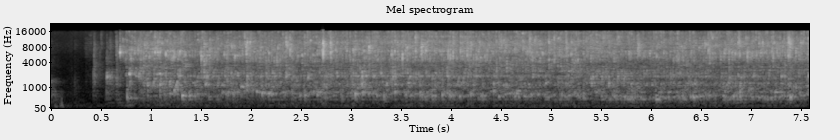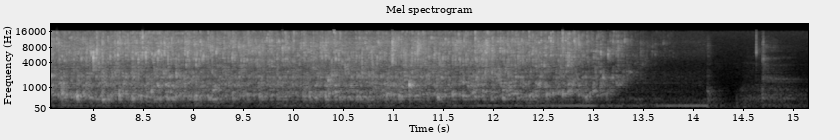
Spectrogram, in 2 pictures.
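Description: A thin stream of milk from a bottle, through a small hole cut in its top, running into the water of a toilet bowl, like a urine stream aimed at the water. It starts about half a second in, runs steadily, and dies away about a second before the end.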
